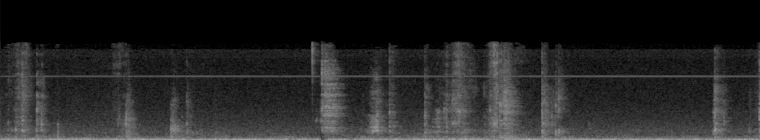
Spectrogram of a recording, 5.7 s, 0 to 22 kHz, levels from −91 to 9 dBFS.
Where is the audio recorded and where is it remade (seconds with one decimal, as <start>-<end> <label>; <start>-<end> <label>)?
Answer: 0.0-5.7 recorded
